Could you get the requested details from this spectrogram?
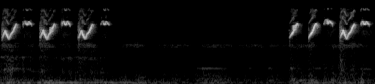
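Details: Cinereous tit singing vigorously, used as a rainy-season lure: three loud, quick V-shaped whistled notes, each dipping then rising and followed by a short higher note, then a silent pause before the phrase returns.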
